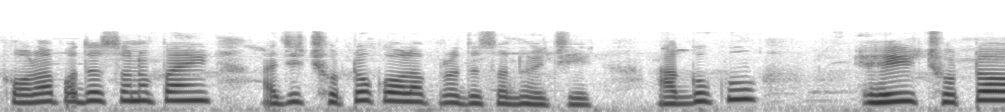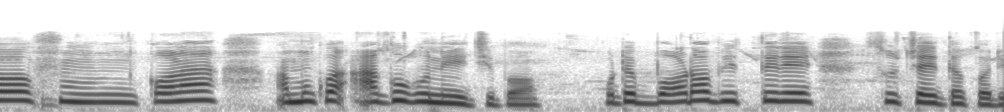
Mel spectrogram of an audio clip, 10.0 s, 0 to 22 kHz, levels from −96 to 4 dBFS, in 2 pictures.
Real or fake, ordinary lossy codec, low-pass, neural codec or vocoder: real; none; none; none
